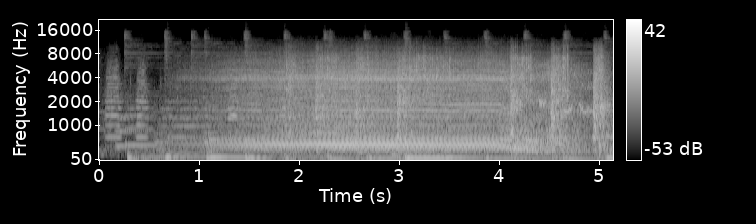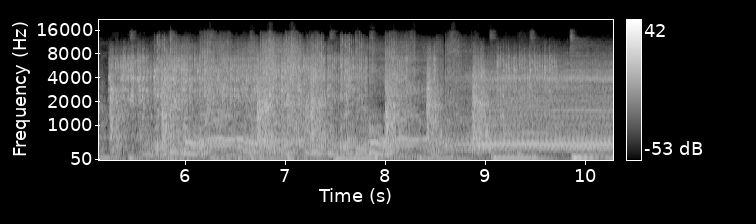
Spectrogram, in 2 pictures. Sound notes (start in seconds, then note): 0.2 motor whirs; 2.8 motor sputters; 9.4 motor whirs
